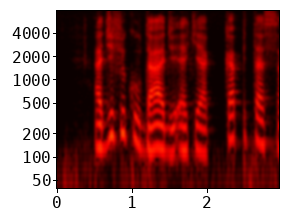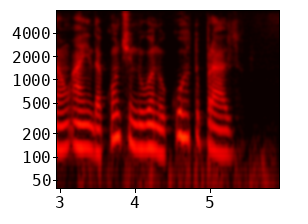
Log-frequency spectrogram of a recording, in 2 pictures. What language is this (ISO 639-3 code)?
por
